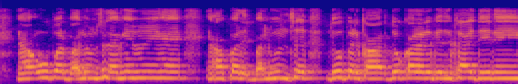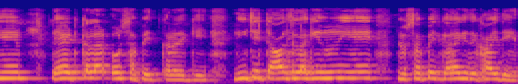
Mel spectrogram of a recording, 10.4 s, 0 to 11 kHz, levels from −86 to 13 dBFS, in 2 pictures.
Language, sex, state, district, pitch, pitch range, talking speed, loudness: Hindi, male, Chhattisgarh, Sarguja, 240 Hz, 230-245 Hz, 220 wpm, -14 LUFS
